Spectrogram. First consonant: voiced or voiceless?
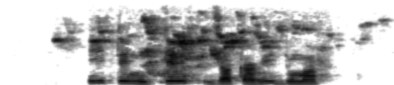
voiceless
